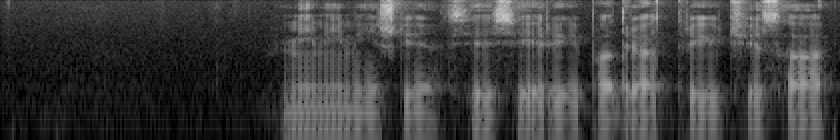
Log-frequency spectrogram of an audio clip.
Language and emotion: Russian, neutral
